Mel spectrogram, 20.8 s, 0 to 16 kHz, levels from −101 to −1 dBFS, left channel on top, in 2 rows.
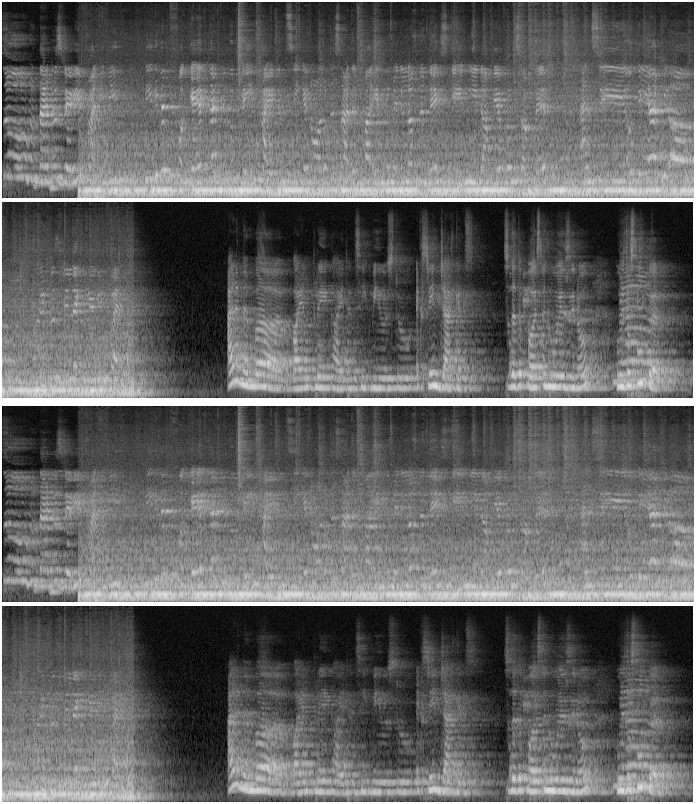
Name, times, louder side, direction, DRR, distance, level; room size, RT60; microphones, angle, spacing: voice 1, 0.0-1.9 2.1-12.4 18.0-18.3 19.5-20.2, left 2 dB, 30° left, 3 dB, 2.7 m, -30 dB
sound 1, 1.1-12.4, equal, 5° right, 1.4 m, -21 dB
voice 2, 10.8-11.3 13.8-17.3 17.9-19.2 19.6-20.3, equal, 60° left, 3 dB, 2.8 m, -25 dB
23.0 x 12.0 x 9.8 m, 1.3 s
head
